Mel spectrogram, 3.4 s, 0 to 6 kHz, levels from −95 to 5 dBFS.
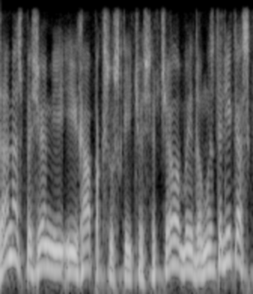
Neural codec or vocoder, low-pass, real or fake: vocoder, 44.1 kHz, 80 mel bands, Vocos; 5.4 kHz; fake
